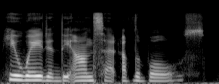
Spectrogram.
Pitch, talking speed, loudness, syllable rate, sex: 175 Hz, 190 wpm, -16 LUFS, 5.1 syllables/s, female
